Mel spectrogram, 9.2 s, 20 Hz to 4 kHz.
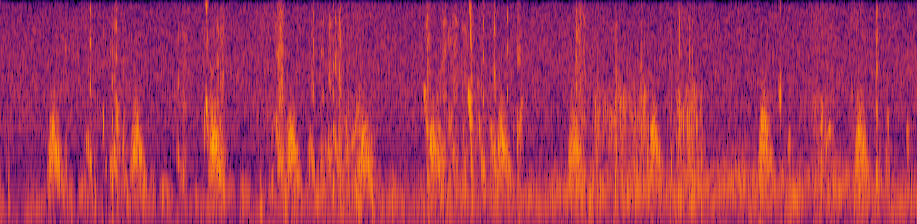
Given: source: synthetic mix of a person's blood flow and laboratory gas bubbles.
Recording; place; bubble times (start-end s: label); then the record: Doppler ultrasound of blood flow; subclavian vein
0.00-0.13 s: bubbles
0.64-0.69 s: bubbles
0.83-1.30 s: bubbles
1.75-1.90 s: bubbles
2.01-2.29 s: bubbles
2.53-2.94 s: bubbles
3.05-3.79 s: bubbles
4.21-5.25 s: bubbles
5.69-6.49 s: bubbles
6.62-7.07 s: bubbles
7.77-7.83 s: bubbles
7.87-7.94 s: bubbles
8.10-8.35 s: bubbles
8.50-8.64 s: bubbles
8.72-8.99 s: bubbles
9.05-9.10 s: bubbles
From the record:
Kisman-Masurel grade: 242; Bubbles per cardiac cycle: several, 3 to 8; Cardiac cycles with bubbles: 100%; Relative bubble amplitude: moderate (0.250 to 0.450); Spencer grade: 3 (all of the cardiac periods contain showers or single bubble signals, but not dominating or overriding the cardiac motion signals); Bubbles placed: anywhere in the cardiac cycle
